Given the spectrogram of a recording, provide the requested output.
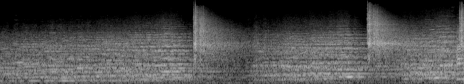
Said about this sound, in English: And finally, the whip.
